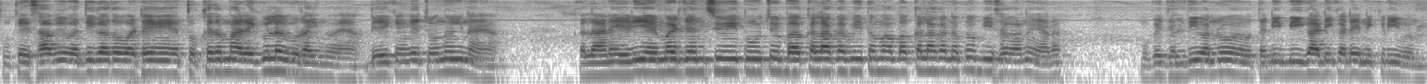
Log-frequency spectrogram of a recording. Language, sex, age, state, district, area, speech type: Sindhi, male, 45-60, Maharashtra, Mumbai Suburban, urban, spontaneous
